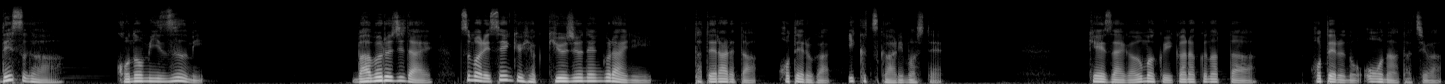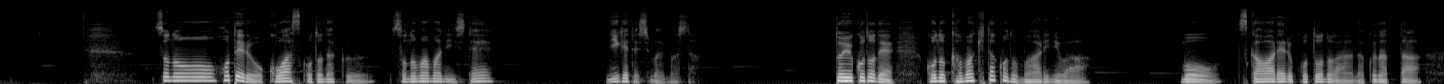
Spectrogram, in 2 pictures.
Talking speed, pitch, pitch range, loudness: 245 characters per minute, 120 Hz, 95-150 Hz, -24 LUFS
